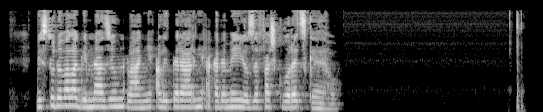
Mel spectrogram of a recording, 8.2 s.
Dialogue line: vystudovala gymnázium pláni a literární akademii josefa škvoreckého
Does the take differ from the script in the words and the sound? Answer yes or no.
no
